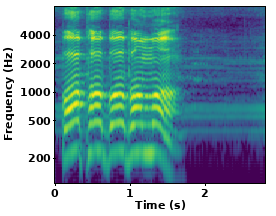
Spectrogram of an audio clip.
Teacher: जो कि उच्चारण स्थान है ओष्ठ। ओठ, ओठ के जरिए ये स्पर्श होता है। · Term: प वर्ग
